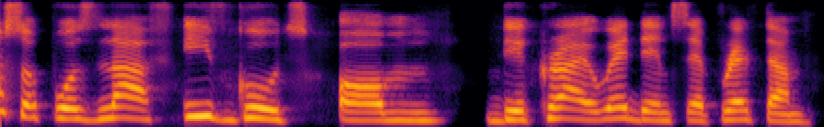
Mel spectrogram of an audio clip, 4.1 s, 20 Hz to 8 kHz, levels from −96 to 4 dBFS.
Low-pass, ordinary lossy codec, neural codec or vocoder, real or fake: 7.2 kHz; none; codec, 24 kHz, 1.2 kbps, DualCodec; fake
